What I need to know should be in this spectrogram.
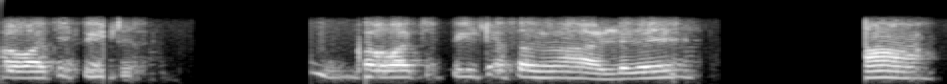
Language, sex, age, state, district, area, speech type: Goan Konkani, male, 60+, Goa, Bardez, rural, conversation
